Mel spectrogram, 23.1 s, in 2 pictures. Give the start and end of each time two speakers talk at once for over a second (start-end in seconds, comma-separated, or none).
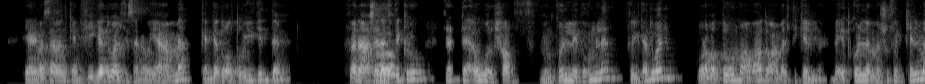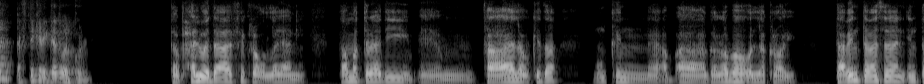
none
